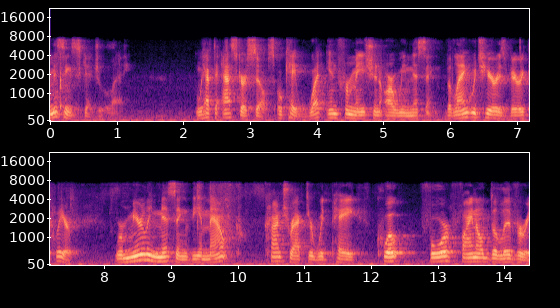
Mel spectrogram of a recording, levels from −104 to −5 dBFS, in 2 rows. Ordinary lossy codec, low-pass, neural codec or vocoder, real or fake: Opus, 24 kbps; 7.2 kHz; none; real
